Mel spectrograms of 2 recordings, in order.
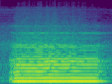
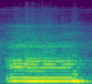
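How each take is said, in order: First: The m is a light, partial nasal hum. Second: The m is a full, firmly closed nasal. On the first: The nun is only partly turned into mim. "Jadi nggak sepenuhnya mim" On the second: The nun is completely turned into mim. "Kalau sepenuhnya mim"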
